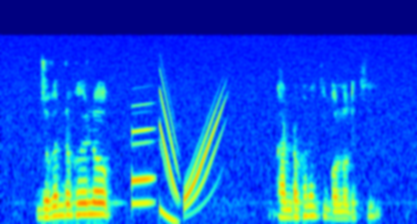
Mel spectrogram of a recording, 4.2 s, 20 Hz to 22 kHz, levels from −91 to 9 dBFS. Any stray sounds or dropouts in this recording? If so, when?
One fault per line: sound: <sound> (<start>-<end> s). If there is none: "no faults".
sound: chirp (1.3-2.3 s)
